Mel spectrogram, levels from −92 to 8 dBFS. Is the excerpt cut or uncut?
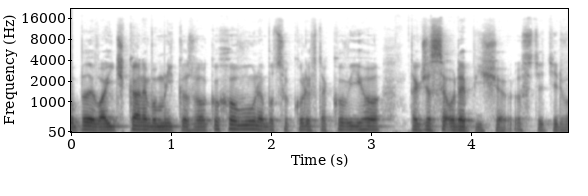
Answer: uncut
